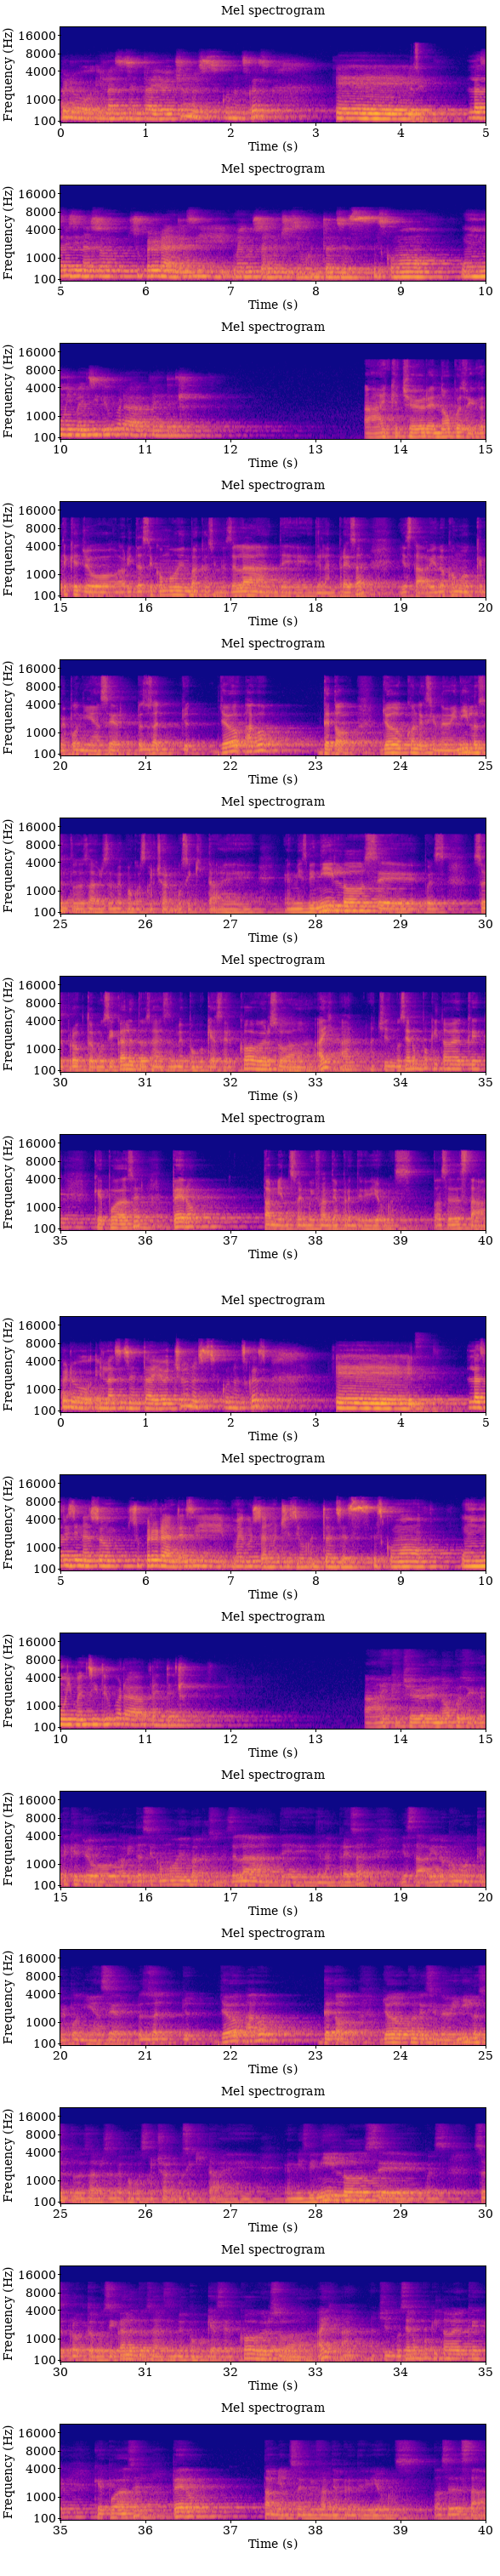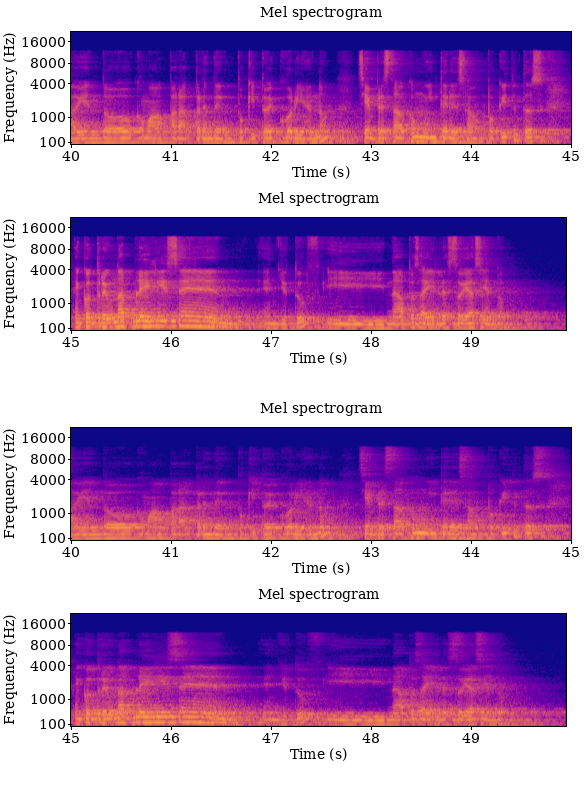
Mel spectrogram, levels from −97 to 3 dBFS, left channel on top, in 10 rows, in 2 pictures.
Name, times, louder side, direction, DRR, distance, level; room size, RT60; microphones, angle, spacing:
voice 1, 0.0-2.9 3.2-4.1 4.8-9.3 9.7-11.5, right 1 dB, 60° right, 4 dB, 0.8 m, -24 dB
voice 2, 13.6-22.5 23.0-27.3 27.6-33.4 33.7-36.6 37.4-39.1 39.4-49.4, left 2 dB, 60° left, 6 dB, 0.6 m, -28 dB
7.0 x 6.1 x 5.4 m, 2.1 s
head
